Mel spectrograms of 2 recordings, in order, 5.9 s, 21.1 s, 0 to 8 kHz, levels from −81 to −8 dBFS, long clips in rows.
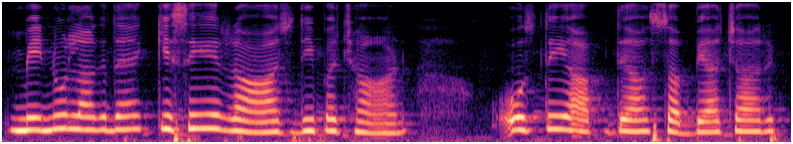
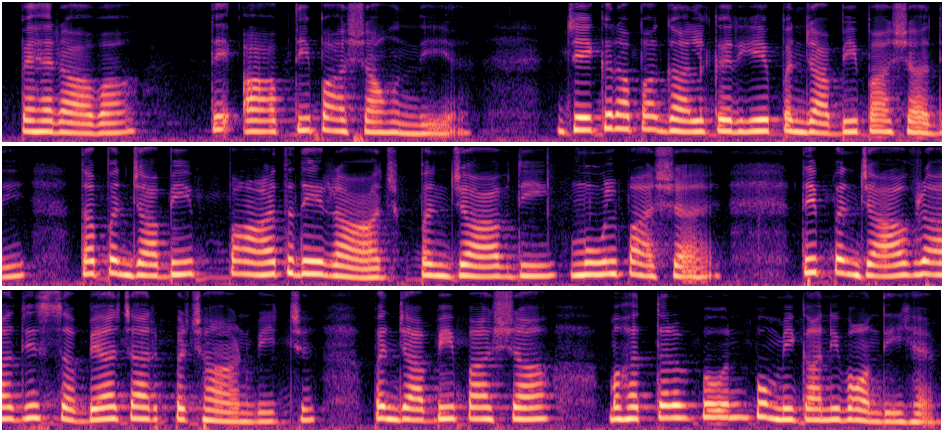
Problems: background sounds at intervals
